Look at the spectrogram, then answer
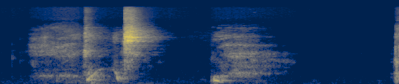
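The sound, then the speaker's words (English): A forceful sneeze bursts out after a sharp inhale, followed by a breathy exhale or second snort, then silence and a brief sound cut off at the end. “Sorry for the sneeze there, guys.”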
